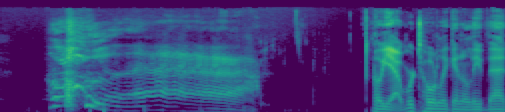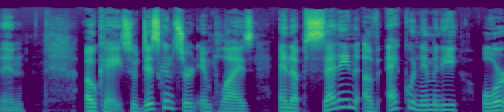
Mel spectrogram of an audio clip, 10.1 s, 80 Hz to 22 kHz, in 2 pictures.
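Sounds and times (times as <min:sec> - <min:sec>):
person sneezing loudly: 0:00.5 - 0:01.7
speech: 0:03.7 - 0:10.0.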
